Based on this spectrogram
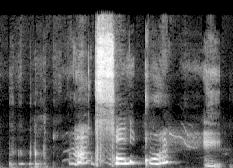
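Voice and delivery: high, slow, mocking "that's so great" with a laugh; sarcastic. Telling about a rival girl, sarcastically fake-happy. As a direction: drag it out, dripping with sarcasm. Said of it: "No, it's not".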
